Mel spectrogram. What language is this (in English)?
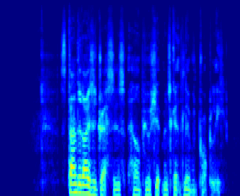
English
